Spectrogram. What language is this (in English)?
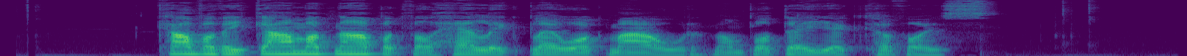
Welsh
